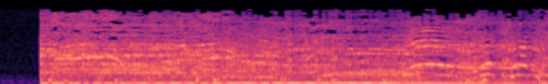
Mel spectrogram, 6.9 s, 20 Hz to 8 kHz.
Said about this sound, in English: want to show you clip 10, which is the Nikki Haley billboard, which says, "We need Hickey." Excuse me, "We need Hickey." "We need Nikki Haley" on it, being booed while driving past a line for the Trump rally in Richmond, Virginia.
